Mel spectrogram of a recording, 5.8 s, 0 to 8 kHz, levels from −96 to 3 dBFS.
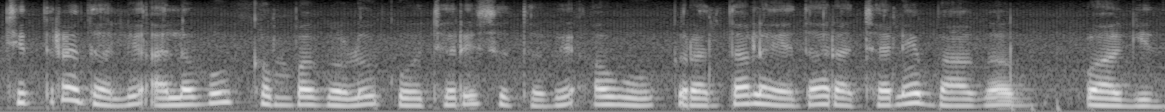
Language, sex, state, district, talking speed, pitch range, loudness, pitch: Kannada, female, Karnataka, Bangalore, 80 wpm, 185-215 Hz, -17 LUFS, 200 Hz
